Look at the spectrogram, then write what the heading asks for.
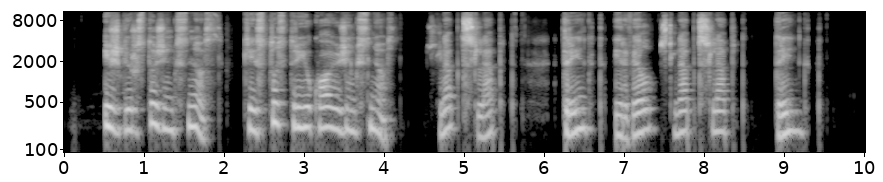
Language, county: Lithuanian, Klaipėda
